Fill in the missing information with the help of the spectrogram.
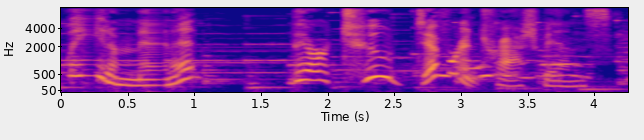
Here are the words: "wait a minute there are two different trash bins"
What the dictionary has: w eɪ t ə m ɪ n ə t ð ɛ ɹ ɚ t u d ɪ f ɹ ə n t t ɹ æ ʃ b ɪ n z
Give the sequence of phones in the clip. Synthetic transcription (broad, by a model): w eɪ t ə m ɪ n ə t ð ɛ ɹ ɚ t u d ɪ f ɹ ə n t t ɹ æ ʃ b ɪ n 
